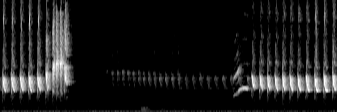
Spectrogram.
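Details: Cream-vented bulbul in a rough-voiced tutor recording for other songbirds. A loud, rapid string of sharp notes ends in a harsh burst, then a pause and a faint, soft run, before an upward slur starts another loud, fast volley.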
